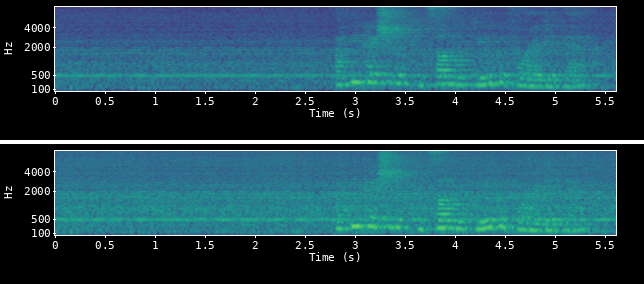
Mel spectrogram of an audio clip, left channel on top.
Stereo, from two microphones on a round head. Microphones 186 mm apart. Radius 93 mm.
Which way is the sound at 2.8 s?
35° left (ahead or behind).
